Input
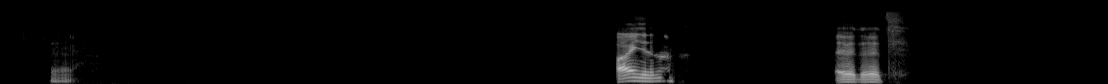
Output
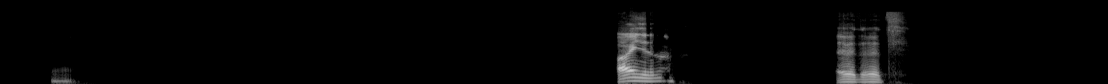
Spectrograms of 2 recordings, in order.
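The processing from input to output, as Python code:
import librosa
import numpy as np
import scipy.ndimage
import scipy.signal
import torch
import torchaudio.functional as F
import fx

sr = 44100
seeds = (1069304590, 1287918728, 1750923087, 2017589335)

p1 = fx.high_shelf(x, sr, hz=4100.0, db=8.0)
p2 = 10.0 ** (-19.0 / 20.0) * np.tanh(p1 / 10.0 ** (-19.0 / 20.0))
p3 = p1 + (p2 * librosa.db_to_amplitude(-6.0))
p4 = fx.band_widen(p3, sr, depth_pct=100)
y = p4 * librosa.db_to_amplitude(-3.5)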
